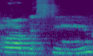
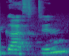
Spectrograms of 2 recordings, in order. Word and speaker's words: Augustine: is a guy named St Augustine or St Augustine. Either way to pronounce that is correct.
